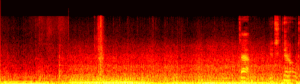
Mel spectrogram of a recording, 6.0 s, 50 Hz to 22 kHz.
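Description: Steady low drone of a 2003 SsangYong New Korando heard from inside its cabin while it is driven, engine and road noise together. The drone changes character about a second and a half in.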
